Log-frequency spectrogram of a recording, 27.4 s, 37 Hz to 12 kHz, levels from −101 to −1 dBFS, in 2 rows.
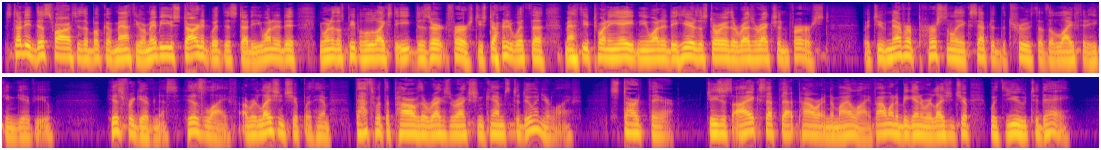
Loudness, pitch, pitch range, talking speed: -16 LUFS, 125 Hz, 115-130 Hz, 220 wpm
